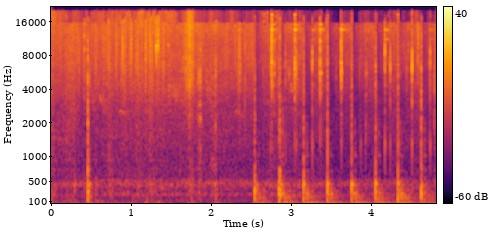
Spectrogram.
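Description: Honeybees buzz close by during a wild hive cut-out, a steady insect drone overlaid with a series of rhythmic thumps as the bees are shaken into a box.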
